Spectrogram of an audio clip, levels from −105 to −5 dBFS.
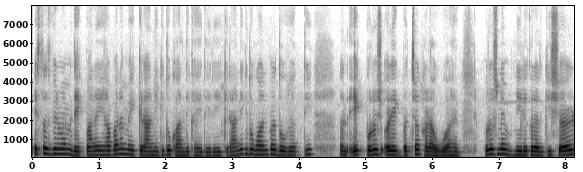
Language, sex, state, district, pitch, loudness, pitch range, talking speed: Hindi, female, Bihar, Vaishali, 220 Hz, -16 LUFS, 205-250 Hz, 295 wpm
